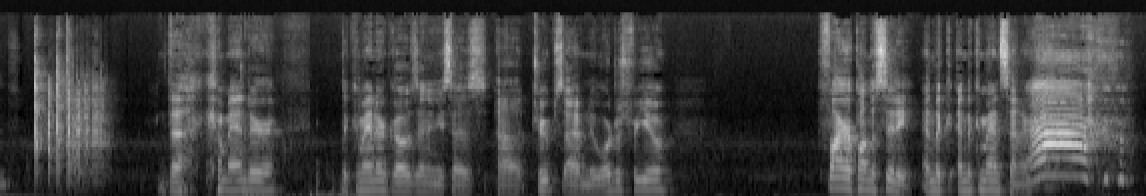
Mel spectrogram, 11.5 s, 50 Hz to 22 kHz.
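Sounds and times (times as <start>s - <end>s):
small purple die clattering onto a hard tabletop: 0.3s - 1.2s
speech: 1.6s - 6.8s, 8.2s - 11.4s.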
